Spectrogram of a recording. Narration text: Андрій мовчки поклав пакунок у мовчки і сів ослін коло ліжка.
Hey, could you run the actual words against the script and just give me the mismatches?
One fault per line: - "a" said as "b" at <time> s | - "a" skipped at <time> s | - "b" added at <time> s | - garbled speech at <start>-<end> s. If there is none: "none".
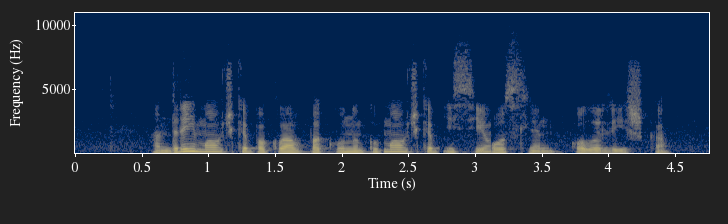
none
